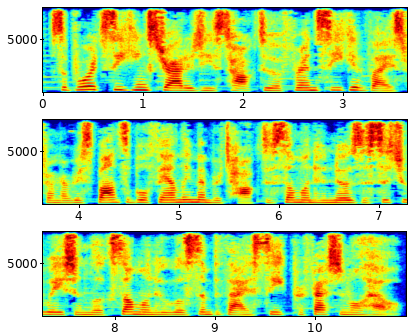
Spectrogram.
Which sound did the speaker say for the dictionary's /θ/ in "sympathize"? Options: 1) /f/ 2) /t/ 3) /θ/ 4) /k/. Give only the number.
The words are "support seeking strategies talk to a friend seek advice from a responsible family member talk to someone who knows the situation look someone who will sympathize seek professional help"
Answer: 3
